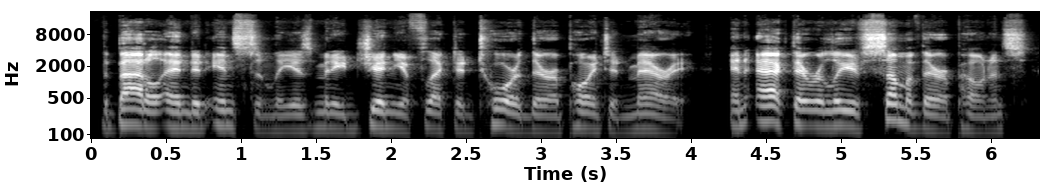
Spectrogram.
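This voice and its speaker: A man's voice: mid-range voice, fairly quick, sharp tone. A man reading scripted fiction as a narrator, in a storytelling style.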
